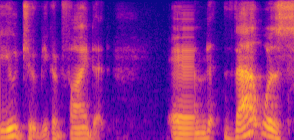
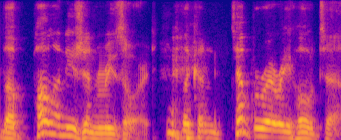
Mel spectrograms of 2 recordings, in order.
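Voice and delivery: put-on theme-park announcer style delivery. Saying Disney resort names the only way possible, in a put-on announcer voice. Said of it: "I can't say any Disney words like that without saying it like that".

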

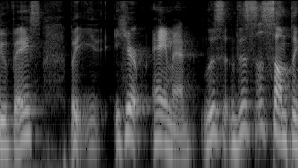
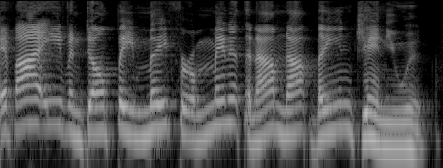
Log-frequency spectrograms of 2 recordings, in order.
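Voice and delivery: put-on American Southern accent, raised pitch; 6 semitones higher than usual. Mocking what people say about being genuine, in a put-on southern accent. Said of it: "I don't know why I put that southern accent on there".

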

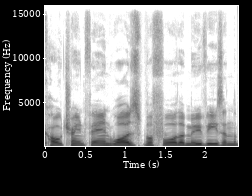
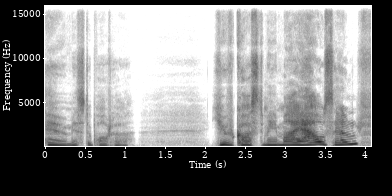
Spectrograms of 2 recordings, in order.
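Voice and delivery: very feminine, effeminate kind of posh voice; 3 semitones higher, 3 dB quieter than usual. Describing an actor's voice in a role: effeminate posh Jason Isaacs voice. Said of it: "he has a real effeminate, posh voice where he's just very like".

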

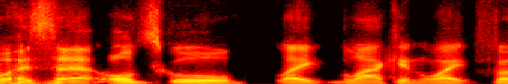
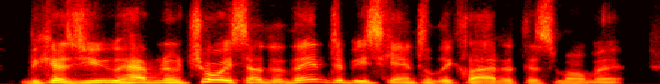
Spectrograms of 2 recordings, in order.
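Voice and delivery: normal talking voice

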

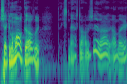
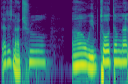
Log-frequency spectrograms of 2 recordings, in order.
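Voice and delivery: put-on heavy Colombian Spanish accent; 3 dB louder than usual. Retelling what a woman on Instagram said: thick Spanish accent. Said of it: "she had a thick Spanish accent".

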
